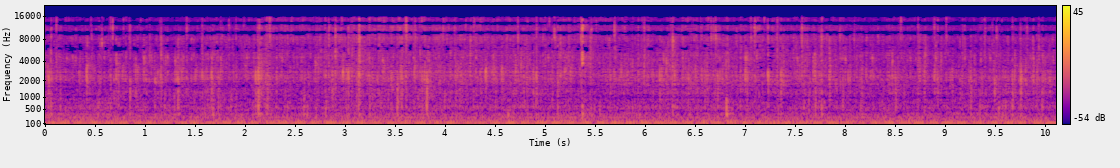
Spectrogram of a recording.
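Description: Vegetable egg rolls frying in shallow oil in a nonstick pan: a steady sizzle with scattered crackles and small pops, one louder pop about five seconds in.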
